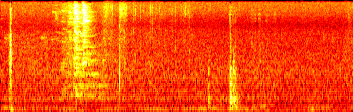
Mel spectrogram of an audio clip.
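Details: Honey bee swarm from a first swarm trap, shaken out of the trap box: a steady low hum of many bees, with sharp knocks and clatter from handling the box at about one second and near three seconds.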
